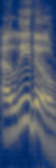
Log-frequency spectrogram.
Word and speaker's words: Alito: Tim Foster, Alito, rhymes with Toledo, Texas.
